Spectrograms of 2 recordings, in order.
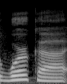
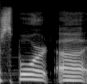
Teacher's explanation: adding extra vowel sounds at the end of words many Learners say work uh instead of work or sport uh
